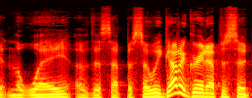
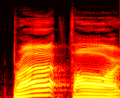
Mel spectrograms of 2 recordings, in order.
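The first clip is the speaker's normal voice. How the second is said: loud sports-announcer voice, broadcaster style; 5 dB louder than usual. Naming what prompted the topic, the speaker says the name in a John Madden impression. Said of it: "That's my best John Madden impression".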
